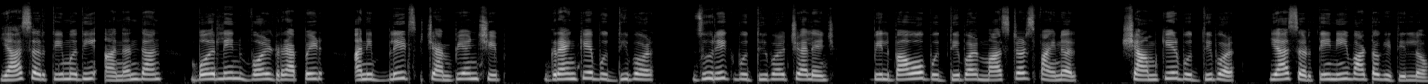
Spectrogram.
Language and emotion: Goan Konkani, neutral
